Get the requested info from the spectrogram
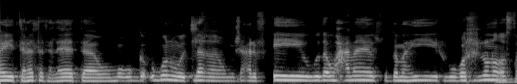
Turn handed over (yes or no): yes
